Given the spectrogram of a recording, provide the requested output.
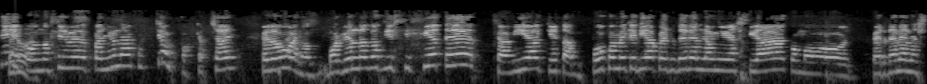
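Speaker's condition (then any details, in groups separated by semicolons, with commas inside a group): Cleft lip and palate; since early childhood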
